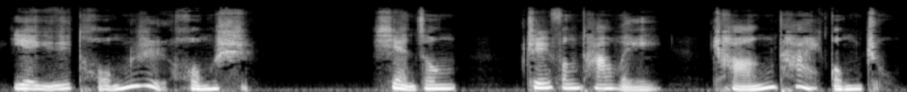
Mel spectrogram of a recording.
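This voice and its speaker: Female radio storyteller, lower-pitched, melodic delivery, hushed, dry close sound. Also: slightly rough, no room sound. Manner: slow, hushed, sometimes sinks into a whisper. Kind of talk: scripted radio story narration.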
